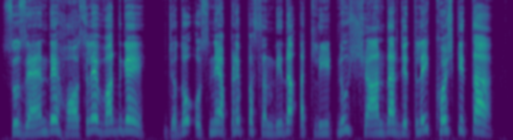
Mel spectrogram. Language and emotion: Punjabi, happy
